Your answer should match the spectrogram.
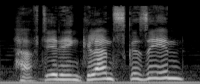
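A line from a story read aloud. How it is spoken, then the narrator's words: Exclaimed. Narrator (German): rief aus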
